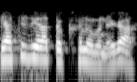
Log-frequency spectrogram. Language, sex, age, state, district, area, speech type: Hindi, male, 18-30, Bihar, Begusarai, rural, conversation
